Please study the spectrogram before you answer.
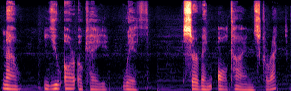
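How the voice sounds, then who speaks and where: A man gives voice to a courteous elf who runs a small coffee shop. He speaks at an unhurried pace in a mid-range voice, formal and gently self-deprecating. Soft music plays quietly beneath his words. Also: mid-range voice. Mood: gracious. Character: courteous elven male coffee shop owner. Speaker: shop owner interviewing a job applicant. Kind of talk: scripted one-sided roleplay audio.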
